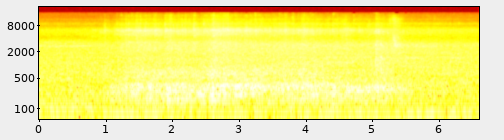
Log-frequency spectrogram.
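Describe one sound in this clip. A car engine hums as a car pulls away.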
